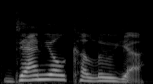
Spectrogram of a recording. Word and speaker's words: Daniel Kaluuya: And I struggle pronouncing his name, but it's Daniel Kaluuya.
